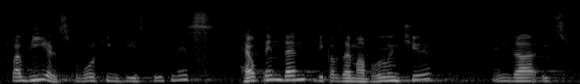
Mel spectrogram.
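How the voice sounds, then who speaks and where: A man with a Brazilian Portuguese accent talks through a conference presentation in English, pausing often on fillers and restarting his phrases. His voice sits a little high for a man. It carries a long echo from a large hall. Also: mellow. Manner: halting, many fillers and restarts. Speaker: conference panelist.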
